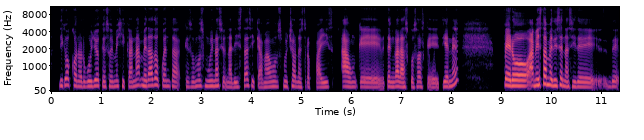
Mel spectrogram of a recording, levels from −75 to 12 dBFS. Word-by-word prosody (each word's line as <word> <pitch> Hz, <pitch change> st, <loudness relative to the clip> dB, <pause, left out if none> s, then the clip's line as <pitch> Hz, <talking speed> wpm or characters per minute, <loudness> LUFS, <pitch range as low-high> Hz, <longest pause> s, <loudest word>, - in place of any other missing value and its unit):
digo 235 Hz, +3 st, -3 dB
con 225 Hz, -3 st, -4 dB
orgullo 200 Hz, +3 st, -1 dB
que 200 Hz, -, -5 dB
soy 200 Hz, -1 st, -6 dB
mexicana, 205 Hz, +2 st, -4 dB
me 230 Hz, -2 st, 0 dB
he -, -, -6 dB
dado 235 Hz, +2 st, +1 dB
cuenta 210 Hz, -3 st, -5 dB
que 190 Hz, -, -10 dB
somos 210 Hz, +4 st, -7 dB
muy 210 Hz, 0 st, -2 dB
nacionalistas 190 Hz, +1 st, -4 dB
y 200 Hz, -, -6 dB
que -, -, -6 dB
amamos 190 Hz, +3 st, -5 dB
mucho 205 Hz, +1 st, -4 dB
a -, -, -5 dB
nuestro 180 Hz, -1 st, -8 dB
país, 180 Hz, +2 st, -6 dB
aunque 100 Hz, -, -1 dB
tenga 195 Hz, 0 st, +1 dB
las 175 Hz, 0 st, +1 dB
cosas 180 Hz, 0 st, -7 dB
que 160 Hz, 0 st, -5 dB
tiene, 195 Hz, -, 0 dB, 0.9 s
pero, 220 Hz, -2 st, +8 dB
a -, -, +8 dB
mí 235 Hz, +1 st, +6 dB
hasta 290 Hz, +4 st, +6 dB
me 255 Hz, -3 st, +5 dB
dicen 225 Hz, 0 st, +2 dB
así 190 Hz, 0 st, -2 dB
de 180 Hz, -2 st, -3 dB
de, 195 Hz, +1 st, -6 dB
195 Hz, 190 wpm, -23 LUFS, 185-220 Hz, 0.9 s, pero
